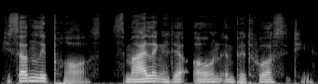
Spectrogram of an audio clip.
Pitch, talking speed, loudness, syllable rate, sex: 115 Hz, 150 wpm, -20 LUFS, 5.6 syllables/s, male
